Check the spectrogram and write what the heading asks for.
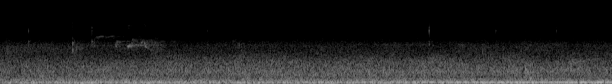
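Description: Steady low rumble of traffic on an elevated highway overhead, with a constant low hum underneath.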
